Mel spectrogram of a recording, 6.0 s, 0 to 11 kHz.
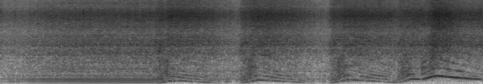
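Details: Kawasaki ZX-6R inline-four, fully warmed up, idling then blipped several times: light metallic ticking in the clatter that follows the revs; engine ticking, cause undetermined.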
